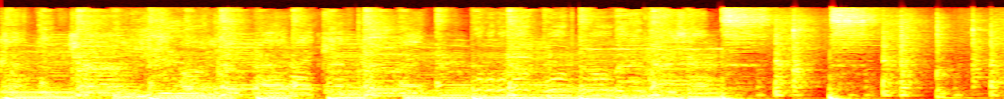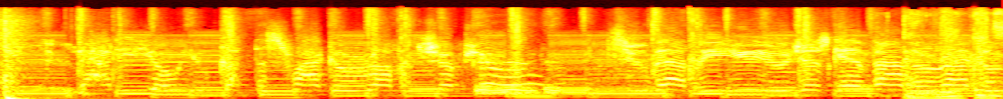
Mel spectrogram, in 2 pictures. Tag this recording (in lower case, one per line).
music
singing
